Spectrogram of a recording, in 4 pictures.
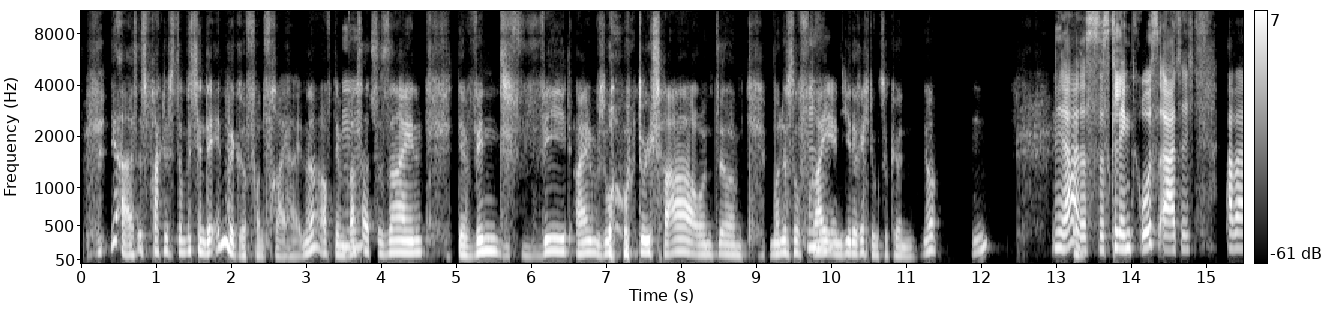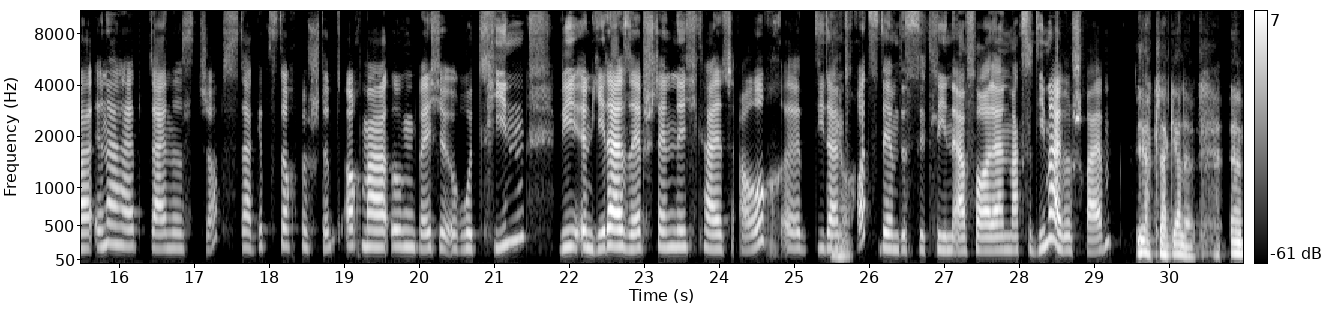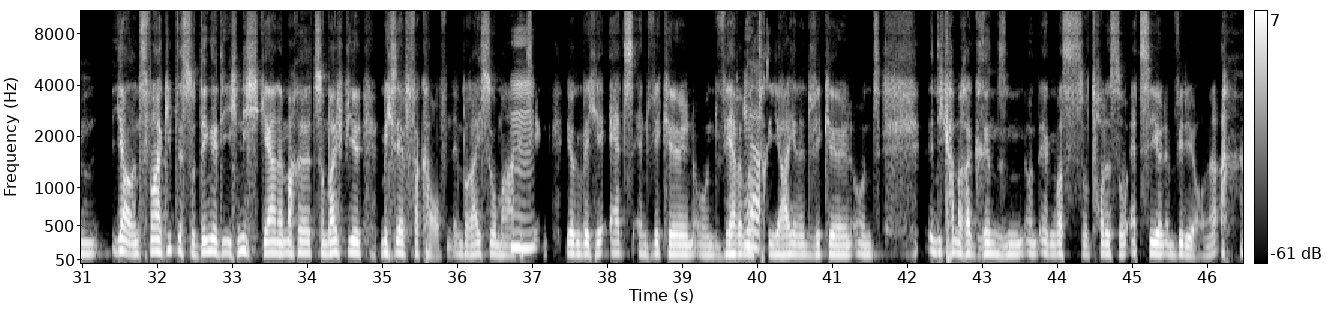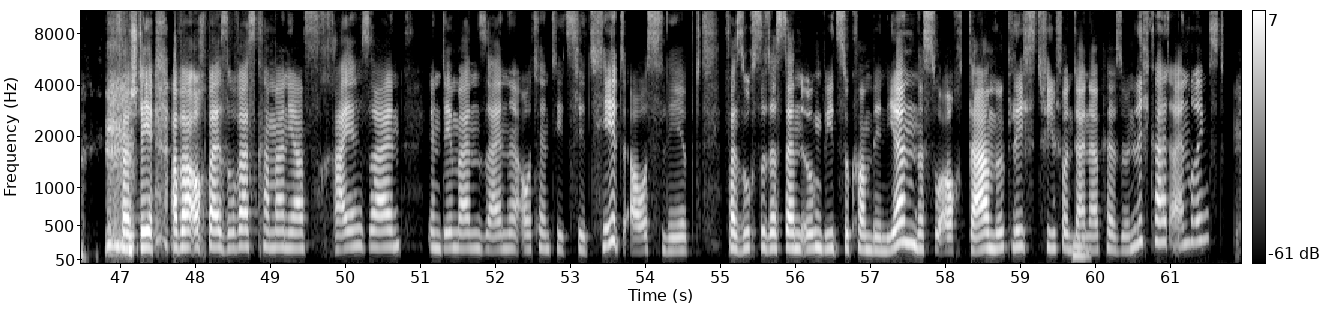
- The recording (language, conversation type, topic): German, podcast, Wie findest du die Balance zwischen Disziplin und Freiheit?
- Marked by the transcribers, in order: put-on voice: "Ja"; laughing while speaking: "so"; chuckle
